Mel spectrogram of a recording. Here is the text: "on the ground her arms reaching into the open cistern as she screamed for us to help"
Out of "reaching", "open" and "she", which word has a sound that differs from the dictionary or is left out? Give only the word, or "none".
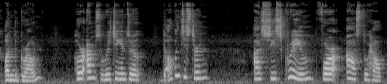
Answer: none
